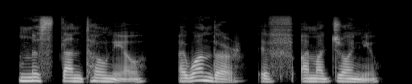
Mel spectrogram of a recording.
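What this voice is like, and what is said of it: Deep Russian accent. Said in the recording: “A bear of a man in a singlet and speedos ... Russian accent.”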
